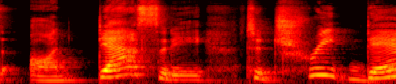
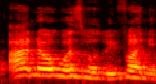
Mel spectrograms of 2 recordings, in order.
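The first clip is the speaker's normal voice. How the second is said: ordinary delivery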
